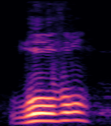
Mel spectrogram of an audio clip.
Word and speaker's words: Louisville: Born in Louisville, Kentucky, or is it Louisville? Which is it? Louisville? I was always told it's like one long syllable.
